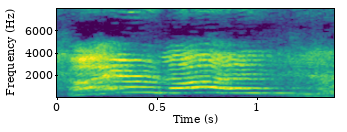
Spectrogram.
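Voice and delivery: "Ireland!" high and stretched out, with a proud wrong tone. Retold or imitated. Husband answering in Chinese, a high, slow, mistoned "Ireland!". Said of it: "he's like".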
